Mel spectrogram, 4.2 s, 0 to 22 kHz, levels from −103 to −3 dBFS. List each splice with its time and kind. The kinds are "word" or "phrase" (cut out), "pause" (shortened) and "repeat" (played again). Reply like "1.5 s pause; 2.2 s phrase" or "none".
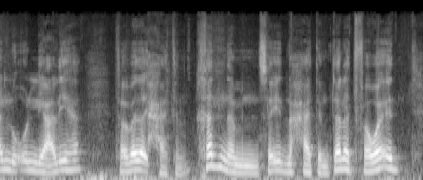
1.5 s word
